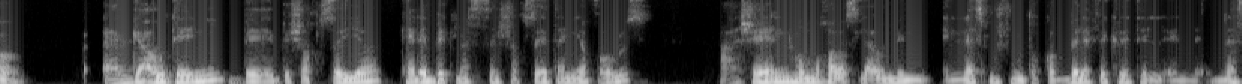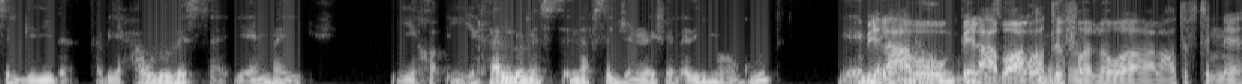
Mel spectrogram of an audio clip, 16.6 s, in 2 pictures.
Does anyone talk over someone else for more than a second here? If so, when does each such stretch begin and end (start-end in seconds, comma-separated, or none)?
14.0-15.7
